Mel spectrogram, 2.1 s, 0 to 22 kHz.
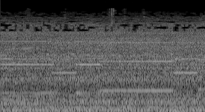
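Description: Doosan 4.5-ton forklift engine running steadily with a low rumble, heard from inside the operator's cab.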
